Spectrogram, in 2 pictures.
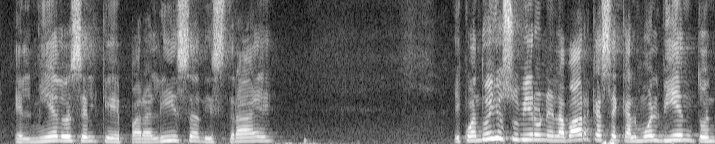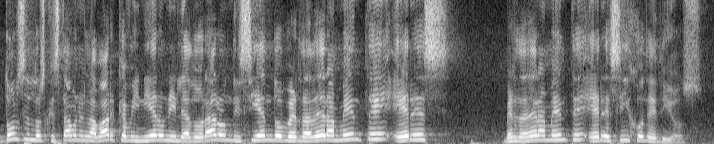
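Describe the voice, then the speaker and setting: A male pastor preaches a sermon in church. His voice sits high, and he keeps asking the congregation questions. He brings scenes to life with sudden sound words.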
